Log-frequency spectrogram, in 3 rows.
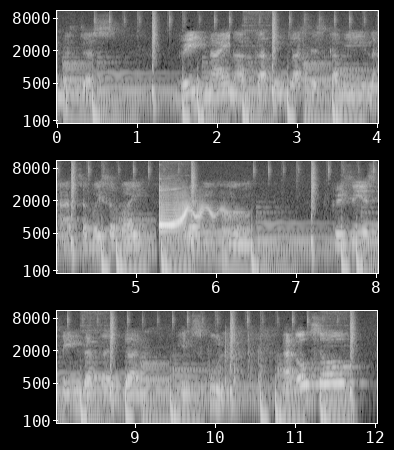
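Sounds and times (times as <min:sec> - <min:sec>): comic sliding wobbling tone: 0:05.3 - 0:06.2.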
